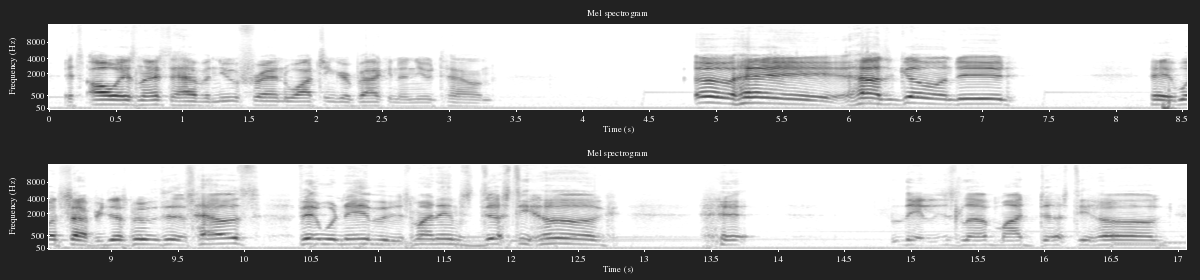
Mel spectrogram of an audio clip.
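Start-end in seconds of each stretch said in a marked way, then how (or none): 4.9-16.9 rough biker guy voice. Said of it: "He's a dirty, rough biker guy".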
